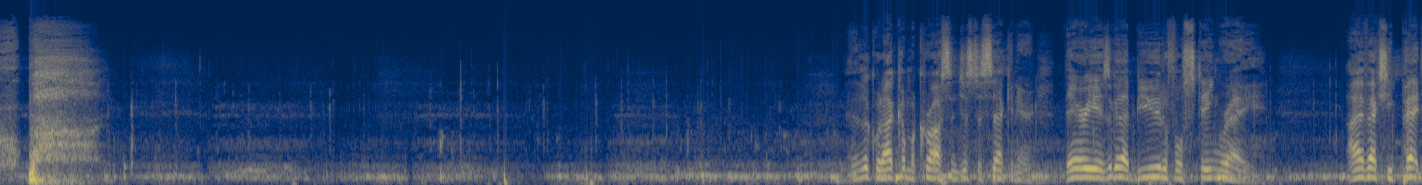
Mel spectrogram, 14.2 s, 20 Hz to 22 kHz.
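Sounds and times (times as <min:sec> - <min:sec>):
low rumbling: 0:00.0 - 0:01.2
loud hissing inhale: 0:00.0 - 0:05.3, 0:06.1 - 0:07.0
bubbling underwater sounds in a canal: 0:00.0 - 0:14.2
faint clicks: 0:01.0 - 0:08.4, 0:12.6 - 0:13.5
speech: 0:08.6 - 0:12.7, 0:13.5 - 0:14.2.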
